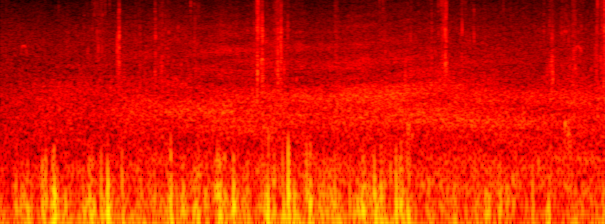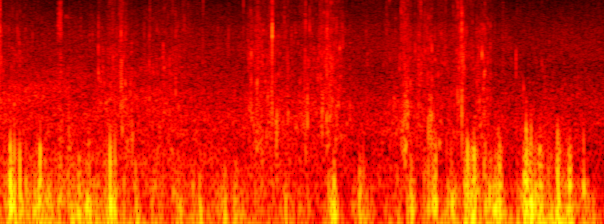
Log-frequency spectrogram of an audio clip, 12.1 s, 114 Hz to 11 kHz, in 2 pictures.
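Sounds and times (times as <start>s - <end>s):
wet slaps and squelches: 1.0s - 11.1s
hoe scraping through wet mud: 1.0s - 11.2s.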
